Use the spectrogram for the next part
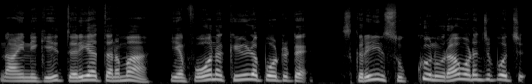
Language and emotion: Tamil, sad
